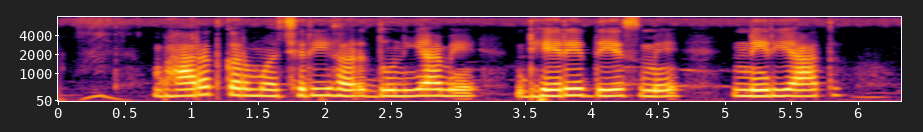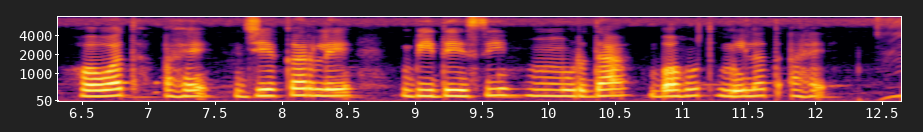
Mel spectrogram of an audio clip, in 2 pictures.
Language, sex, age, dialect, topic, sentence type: Chhattisgarhi, female, 31-35, Northern/Bhandar, agriculture, statement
